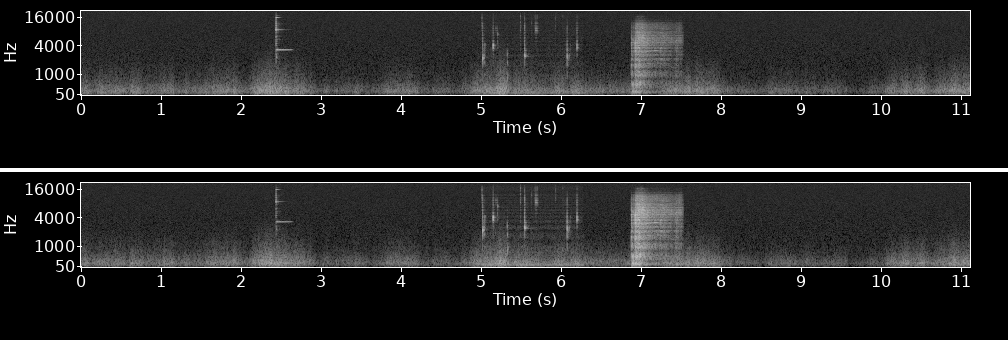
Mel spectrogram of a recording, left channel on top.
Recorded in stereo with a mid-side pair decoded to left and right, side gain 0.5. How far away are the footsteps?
No footsteps in this recording.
